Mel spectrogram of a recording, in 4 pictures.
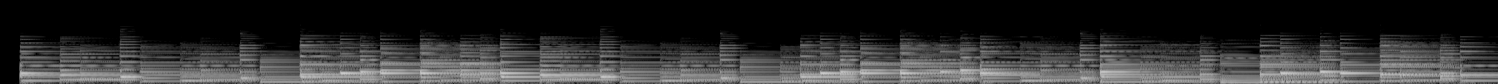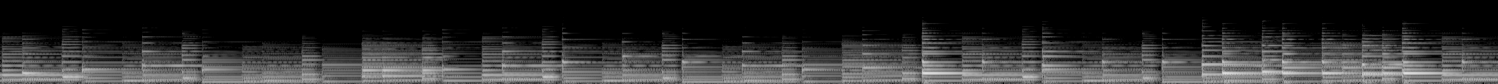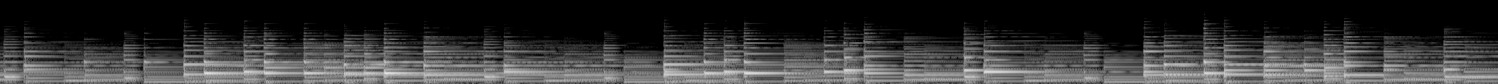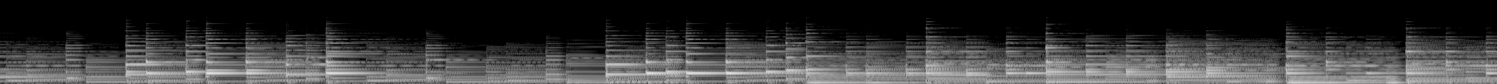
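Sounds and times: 
two pianos playing: 0.0 - 59.8.

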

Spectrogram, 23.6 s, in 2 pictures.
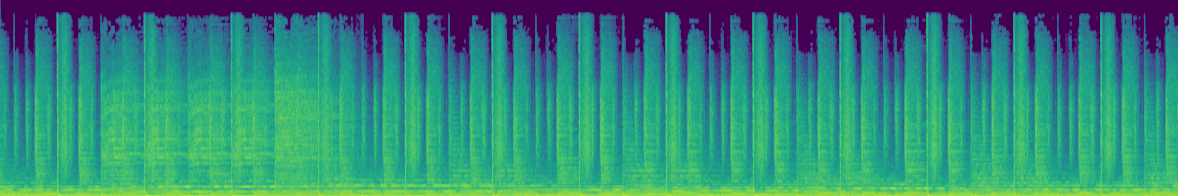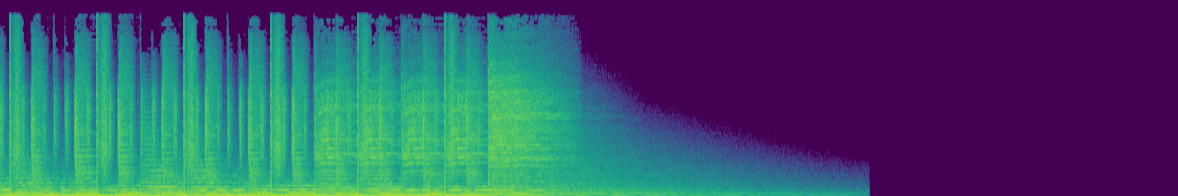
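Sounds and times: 
pop dance music: 0.0 - 17.7.

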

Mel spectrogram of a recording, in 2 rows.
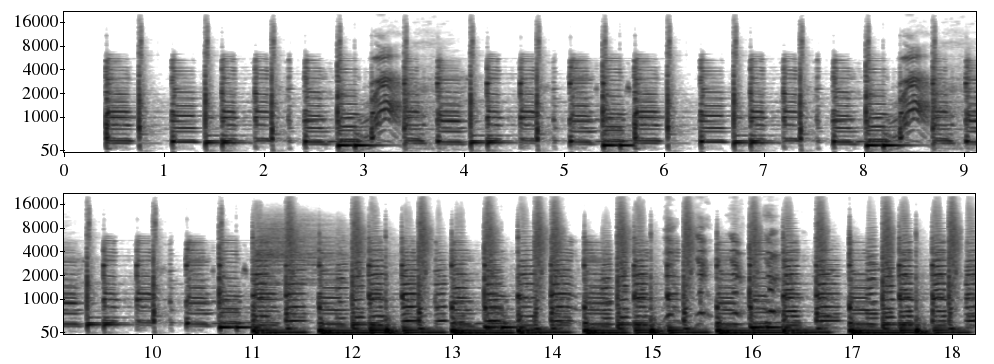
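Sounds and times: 
bright Latin music: 0.5 - 18.2.

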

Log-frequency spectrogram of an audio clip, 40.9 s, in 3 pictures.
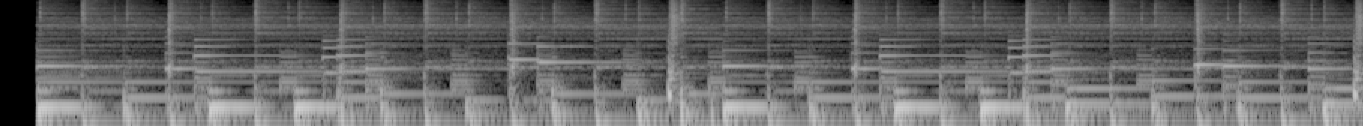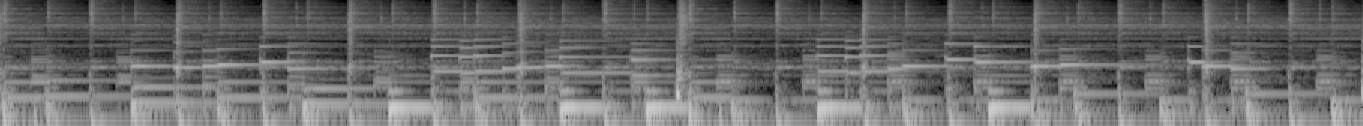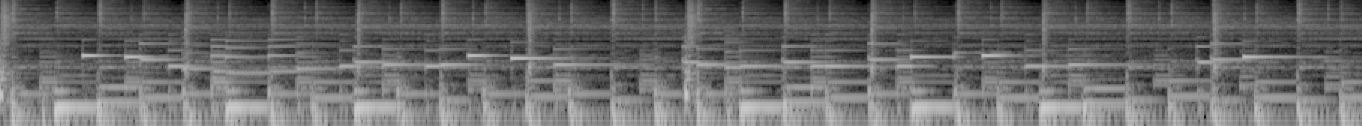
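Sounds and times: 
swing jazz: 0.4 - 40.8.

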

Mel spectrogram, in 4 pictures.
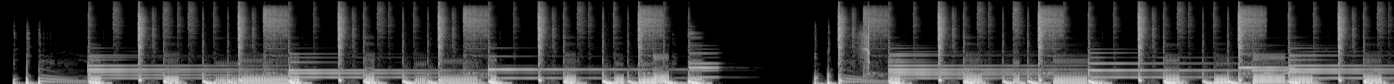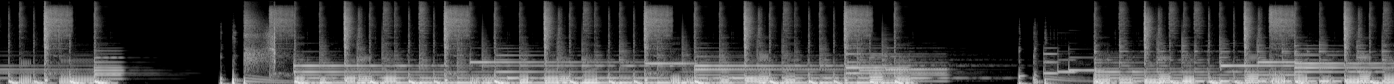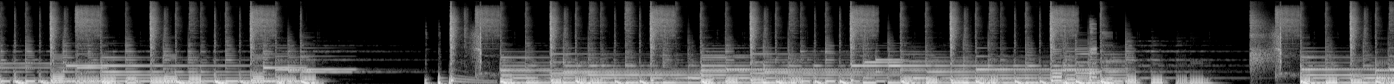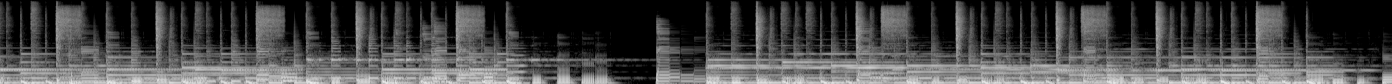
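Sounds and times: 
funk music: 0.9 - 7.2, 8.4 - 15.2, 16.6 - 23.7, 24.7 - 31.8, 32.4 - 55.7.

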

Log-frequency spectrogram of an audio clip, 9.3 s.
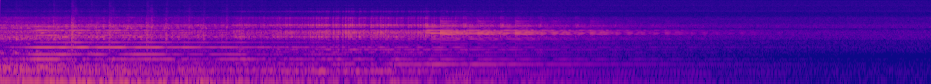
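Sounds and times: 
horror tension music: 0.0 - 7.1.

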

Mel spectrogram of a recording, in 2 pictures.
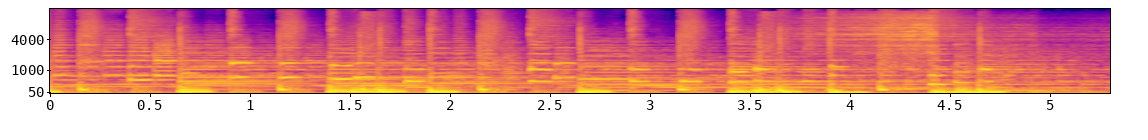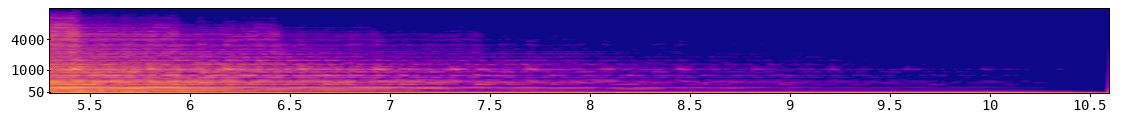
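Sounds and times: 
electronic EDM music: 0.0 - 6.2.

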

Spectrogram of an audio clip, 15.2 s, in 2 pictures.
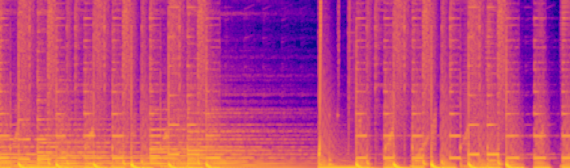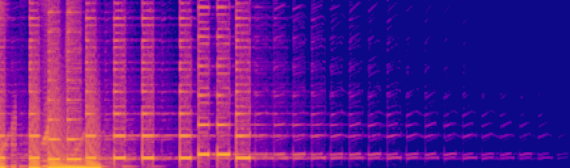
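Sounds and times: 
European techno house music: 0.0 - 9.7.

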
